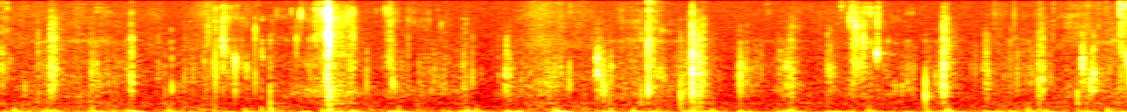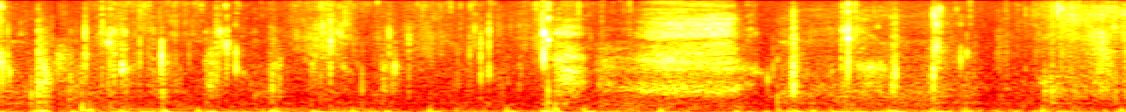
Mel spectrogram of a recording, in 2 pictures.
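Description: Close-miked wet chewing and lip smacks of someone eating biryani by hand with a full mouth, in a quick, uneven run of clicks. About nine seconds in there is a short, louder rustle.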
